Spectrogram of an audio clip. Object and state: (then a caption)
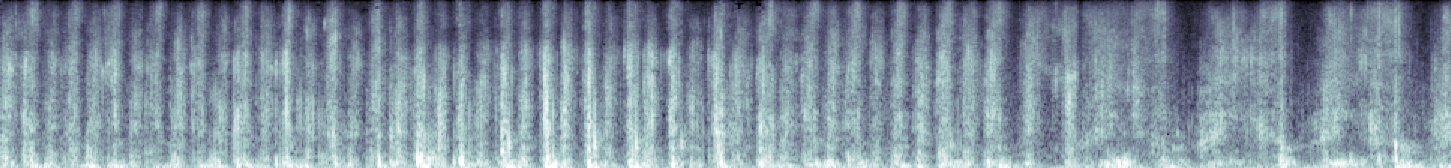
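Gel bead squishy stress ball. A squishy stress ball full of blue water gel beads is squeezed and scratched with the fingertips. It makes a rapid, somewhat uneven run of short, soft squelching scratches, about three to four per second. The sound is weighted toward low, muffled thuds, with faint crackly bright edges and no ringing between strokes.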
